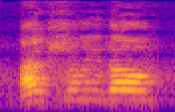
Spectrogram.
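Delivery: high chant for others to repeat; demonstrated call-out. Shown as a demonstration. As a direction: pitch it high and hang on the last word. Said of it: "say it with me".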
